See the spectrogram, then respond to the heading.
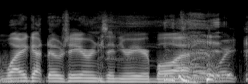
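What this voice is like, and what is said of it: Put-on Southern American accent. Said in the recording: “Not to mimic people sometimes if they're talking with a southern accent.”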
